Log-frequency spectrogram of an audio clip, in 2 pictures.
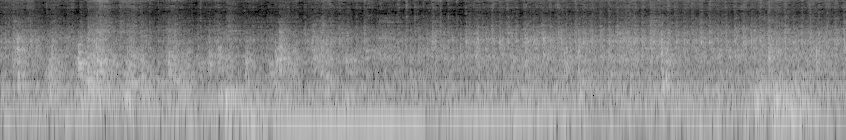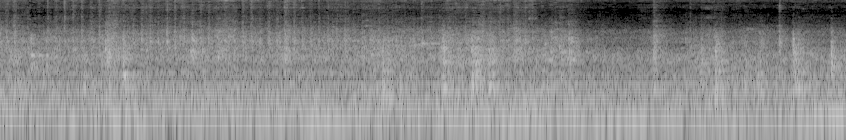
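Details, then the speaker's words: Bowling pinsetter being cycled for a pin turret indexing issue: a popping grind with irregular crunches over the running clatter. Something is binding, source unidentified. "run until it fails oh whoa something over here made a a poppy grindy"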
